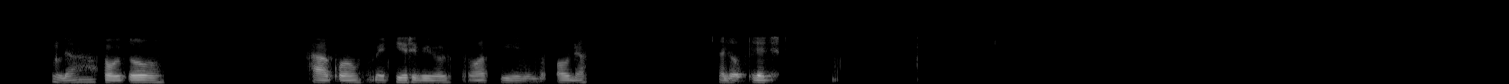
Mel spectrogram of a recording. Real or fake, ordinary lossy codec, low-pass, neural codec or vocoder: fake; Opus, 32 kbps; 3.6 kHz; autoencoder, 48 kHz, 32 numbers a frame, DAC-VAE, trained on Japanese speech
